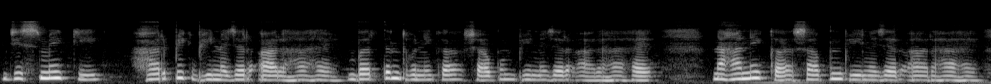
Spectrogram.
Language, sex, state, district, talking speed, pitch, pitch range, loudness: Hindi, female, Jharkhand, Garhwa, 150 wpm, 220 Hz, 200-240 Hz, -16 LUFS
